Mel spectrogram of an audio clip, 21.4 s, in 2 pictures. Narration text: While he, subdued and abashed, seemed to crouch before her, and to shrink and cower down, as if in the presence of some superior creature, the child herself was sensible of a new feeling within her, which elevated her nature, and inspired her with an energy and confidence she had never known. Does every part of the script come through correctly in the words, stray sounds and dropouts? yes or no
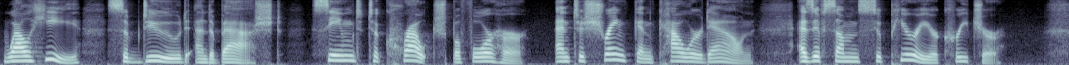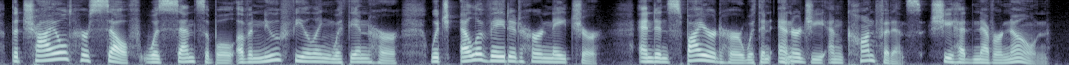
no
